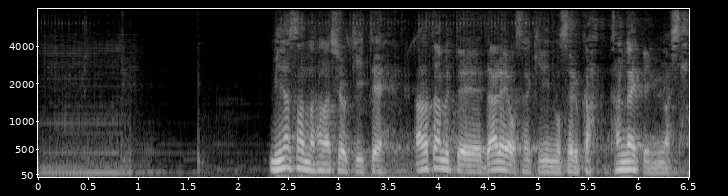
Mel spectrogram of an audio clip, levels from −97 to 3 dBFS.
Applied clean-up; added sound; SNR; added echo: neural separator model SepFormer DNS4.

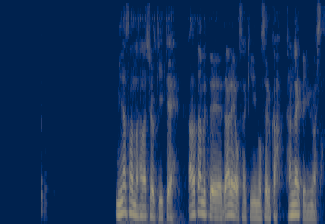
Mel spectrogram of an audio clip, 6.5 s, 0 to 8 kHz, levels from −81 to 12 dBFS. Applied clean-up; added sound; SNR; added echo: neural mask model DeepFilterNet 3.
